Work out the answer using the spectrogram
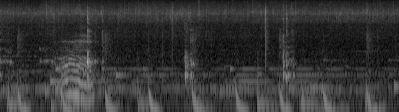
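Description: Chopped green onions sizzling in melted butter on a hot electric cooker plate, with a utensil clicking and scraping against the plate as they are stirred.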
